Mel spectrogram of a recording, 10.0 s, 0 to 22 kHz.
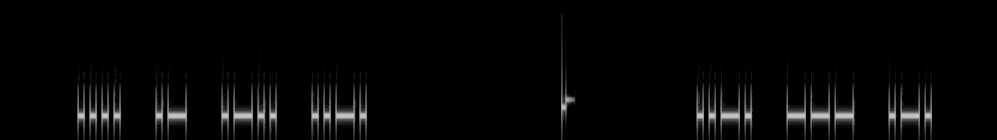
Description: Morse code, heard as a keyed tone, about 20 wpm, spaced as for 14 wpm, 700 Hz. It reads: HALF FOR
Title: 139 Lesson 23f - Letter f - Words 20wpm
